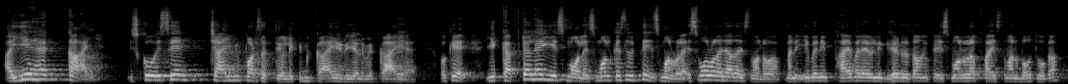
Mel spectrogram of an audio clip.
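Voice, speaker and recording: A man's voice: on the high side, fast talker, few pauses, fairly bright tone. A male teacher from India giving a chatty classroom lecture, repeating terms and joking as he writes on the board.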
